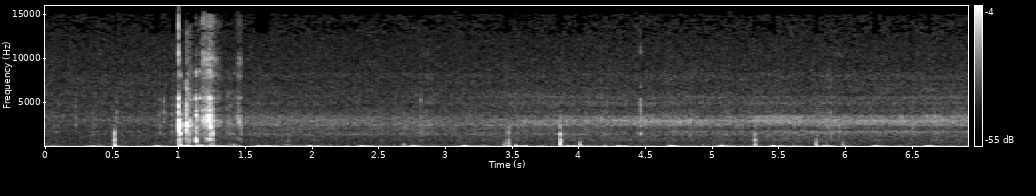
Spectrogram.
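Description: Mountain bike rolling over a rocky trail, heard as irregular muffled thumps and knocks through the camera mount, with one loud clatter about a second in.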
